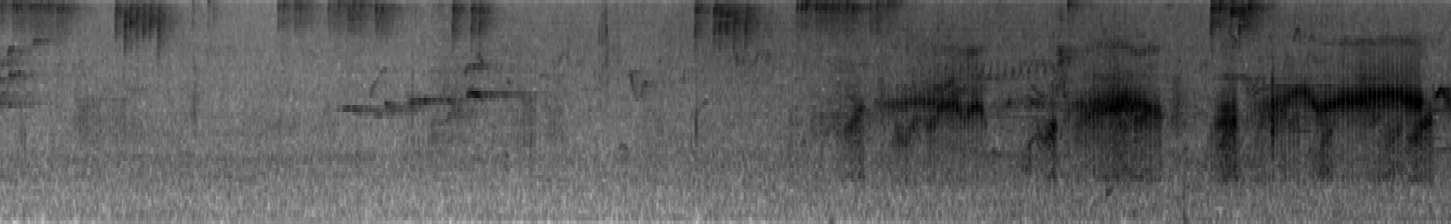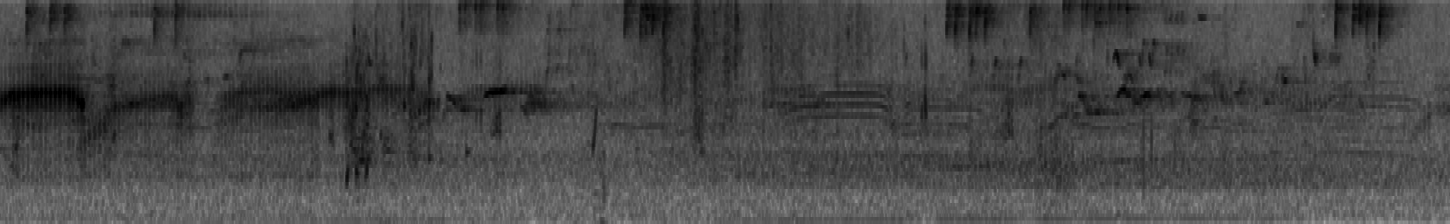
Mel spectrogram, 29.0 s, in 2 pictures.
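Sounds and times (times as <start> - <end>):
frogs croaking in chorus: 8.0 - 29.0.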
